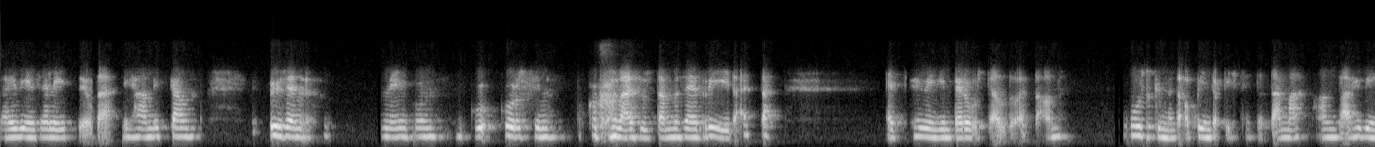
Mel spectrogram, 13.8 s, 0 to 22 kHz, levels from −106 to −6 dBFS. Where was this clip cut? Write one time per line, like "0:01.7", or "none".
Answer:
0:00.9
0:01.2
0:09.1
